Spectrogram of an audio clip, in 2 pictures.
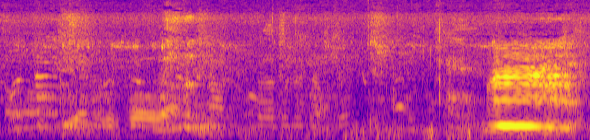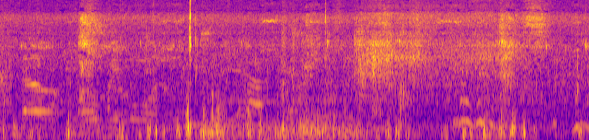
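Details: Karapan sapi bull racing practice in Pamekasan, Madura, Indonesia: one loud, sustained bellow of about half a second rises out of a noisy crowd, with shuffling and voices before and after.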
